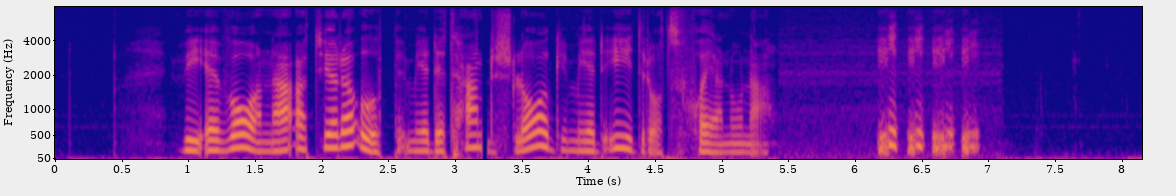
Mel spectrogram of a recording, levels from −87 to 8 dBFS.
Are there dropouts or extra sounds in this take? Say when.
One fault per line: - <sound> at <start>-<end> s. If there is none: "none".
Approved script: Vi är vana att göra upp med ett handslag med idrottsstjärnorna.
- dropout at 3.2-3.2 s
- laugh at 6.2-6.9 s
